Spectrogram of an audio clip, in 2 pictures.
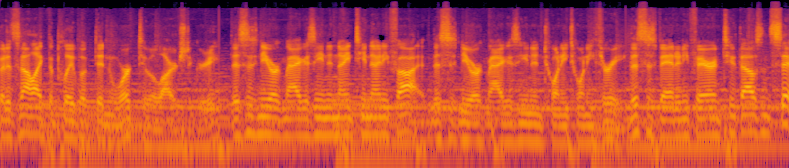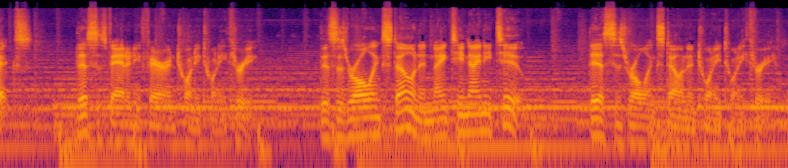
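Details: Adult male narrator; normal speech.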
